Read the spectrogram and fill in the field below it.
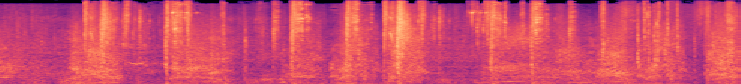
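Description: Gunshots fire in quick bursts, echoing.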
